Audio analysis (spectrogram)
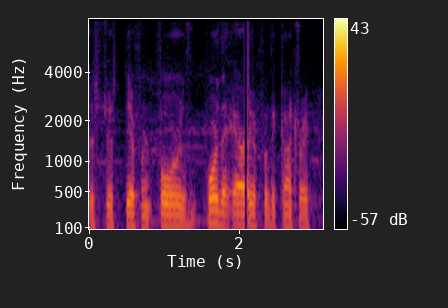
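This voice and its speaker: Speaking at a fairly quick pace, a man with a medium pitch keeps his intonation monotone and flat. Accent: Southern US. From US South. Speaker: horse trainer. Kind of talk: live stream Q&A.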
